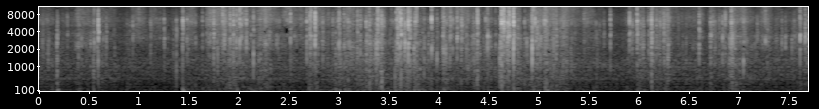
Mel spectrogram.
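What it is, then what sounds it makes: Paper shopping bag being scratched and crumpled. An empty printed kraft paper shopping bag with blue print is scratched with long nails, then scrunched up in both hands. Bright, dry crinkling and crackling come in dense bursts, with sharp snaps and almost no low end. The paper noise rises and falls as the bag is worked.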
